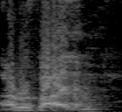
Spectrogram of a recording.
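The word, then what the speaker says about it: ארבעים: Ah, ra, by, and then of course we're gonna say yam, and that sets the pace, just like that.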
